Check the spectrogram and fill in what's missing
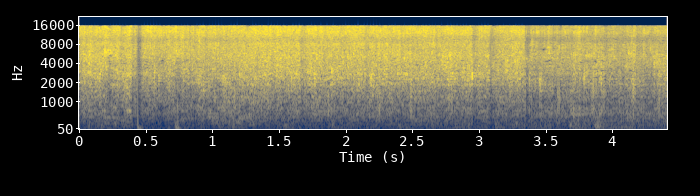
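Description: Boiled, drained taro stolons hitting hot oil in a pan give a loud, steady close-up sizzle with a few brief clatters of stirring.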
